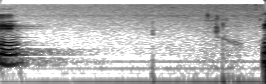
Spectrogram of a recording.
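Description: A man's amplified speaking voice ends a phrase, and a short pause follows. Through the pause a faint steady hum and one small click can be heard, and his voice starts again at the very end.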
